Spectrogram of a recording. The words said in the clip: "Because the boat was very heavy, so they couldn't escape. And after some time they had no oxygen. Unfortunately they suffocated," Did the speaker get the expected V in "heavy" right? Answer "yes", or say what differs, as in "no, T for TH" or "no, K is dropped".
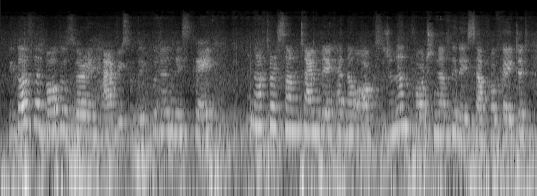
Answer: no, P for V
